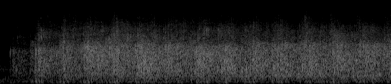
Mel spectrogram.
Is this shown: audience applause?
yes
